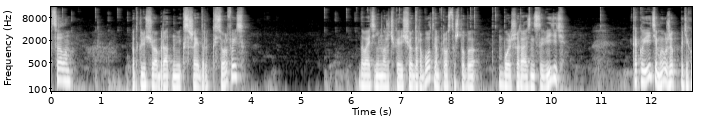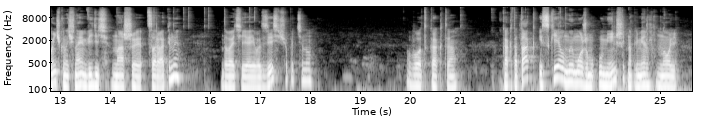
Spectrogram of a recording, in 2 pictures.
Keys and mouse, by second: 8.8-22.9 middle drag, 15.6 click, 22.9-25.6 drag.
